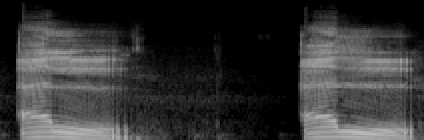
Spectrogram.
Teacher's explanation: Yang ini ujung akhir lidah, yang ini ujung tepi lidah. Nah, huruf lam itu dilafalkan dari ujung tepi lidah menyusur sampai ke ujung akhir lidah. Dari kedua ujung tepi lidah, baik yang kanan ataupun yang kiri, kedua ujung tepi lidah ini menyusur sampai ke ujung lidah.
